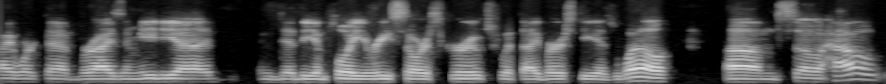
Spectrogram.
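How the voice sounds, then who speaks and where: A man interviews a guest in a casual, rambling way, winding up to his questions with fillers. His voice sits at a middle pitch. The audio is dry and dull, like a lo-fi call. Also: no room sound. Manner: casual, filler-heavy, builds long questions.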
